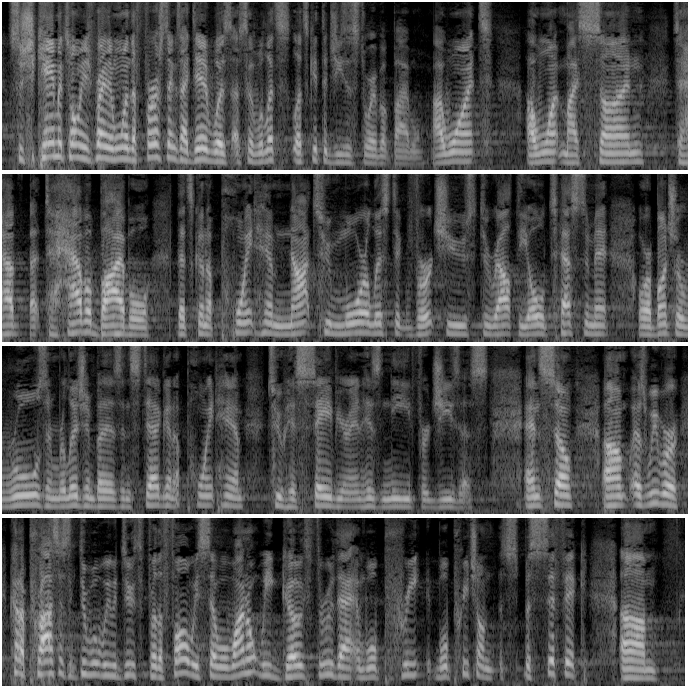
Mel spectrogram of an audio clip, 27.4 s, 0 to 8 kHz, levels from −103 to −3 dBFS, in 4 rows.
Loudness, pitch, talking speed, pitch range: -35 LUFS, 160 Hz, 240 wpm, 150-180 Hz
